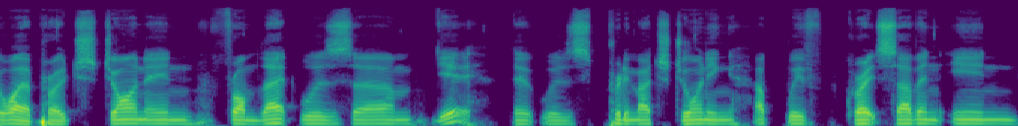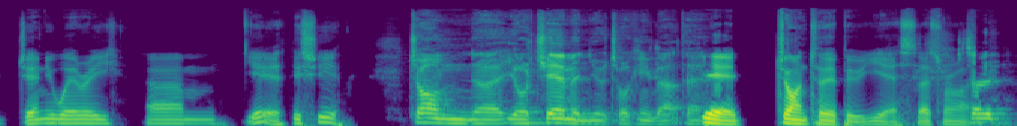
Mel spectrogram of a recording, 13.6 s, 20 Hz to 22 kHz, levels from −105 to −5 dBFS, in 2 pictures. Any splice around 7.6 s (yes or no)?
no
